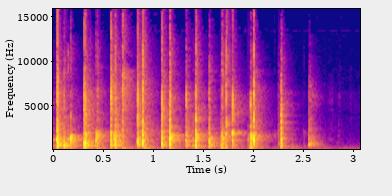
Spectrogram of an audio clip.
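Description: A short round of applause: crisp, sharp claps in a quick, fairly steady rhythm, about fifteen in all, trailing off after a few seconds. No one speaks.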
